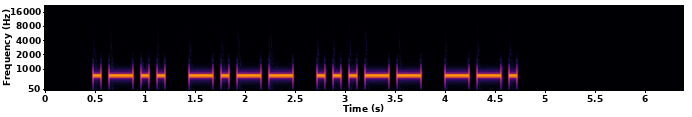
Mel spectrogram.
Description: Morse code, heard as a keyed tone, about 16 wpm, 700 Hz. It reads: LY3G
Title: DXCC-100 Call Signs - 4 Characters - Repeated 2x - 15wpm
